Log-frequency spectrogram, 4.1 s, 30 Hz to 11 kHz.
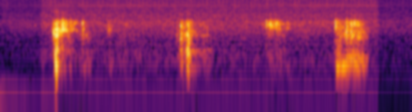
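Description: A 7-year-old girl in Upper Austria rolls pens across a tabletop in four separate short bursts of rolling and clattering, moderately loud, with quiet pauses between them and a faint steady hum underneath.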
